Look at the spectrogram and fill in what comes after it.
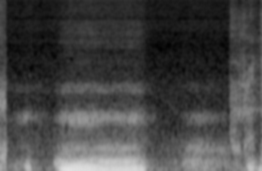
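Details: Man sleeping in a car while bivouacking in the Dolomites: one deep, rattling, low snore on a breath, with quiet breathing before and after.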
